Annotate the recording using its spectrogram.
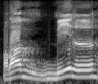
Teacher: Rabbil rnya tebal ro tafkhim.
